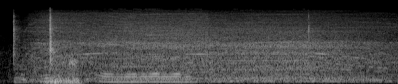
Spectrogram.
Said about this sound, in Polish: To jest odkurzacz marki Zelmer, wyprodukowany w Rzeszowie. Strzelam, że jeszcze był polski. Właśnie. Tak, tak. W Rzeszowie wyprodukowany w 1939 roku. Łatwo to odczytać, ponieważ pod spodem ma blaszkę znamionową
